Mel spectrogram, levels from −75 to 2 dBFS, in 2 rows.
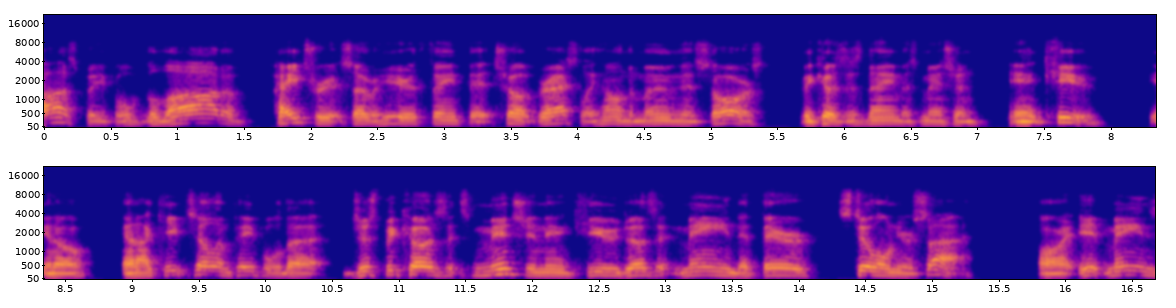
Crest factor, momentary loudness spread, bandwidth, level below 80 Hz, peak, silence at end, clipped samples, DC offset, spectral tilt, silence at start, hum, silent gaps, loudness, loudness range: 18 dB; 8 LU; 9.8 kHz; -70 dBFS; -4 dBFS; 0 s; under 0.1%; under 0.1%; -5 dB/octave; 0 s; none; none; -23 LUFS; 1 LU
